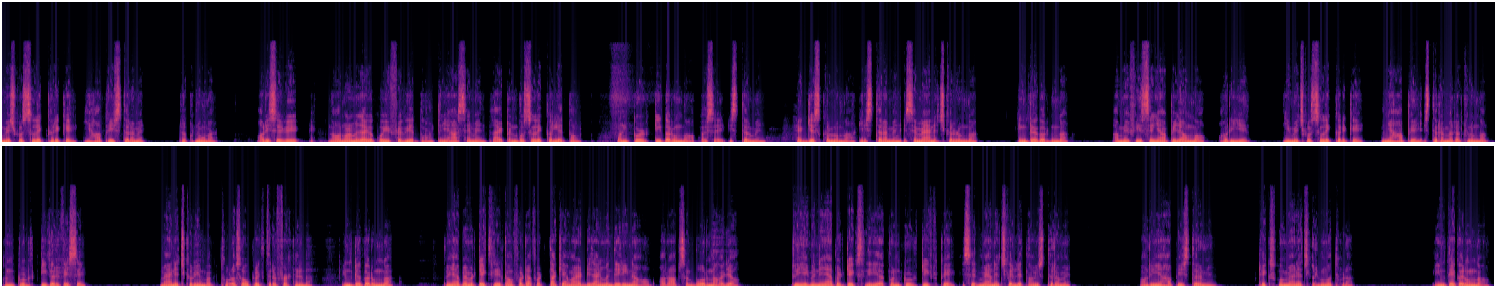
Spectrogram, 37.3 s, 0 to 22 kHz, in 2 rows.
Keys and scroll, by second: 7.9 ctrl+t, 12.9 Return, 19.4 ctrl+t, 23.1 Return, 29.8 ctrl+t, 37.0 Return.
